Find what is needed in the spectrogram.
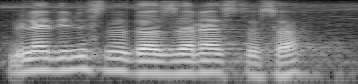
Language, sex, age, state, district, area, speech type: Nepali, male, 45-60, West Bengal, Darjeeling, rural, spontaneous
